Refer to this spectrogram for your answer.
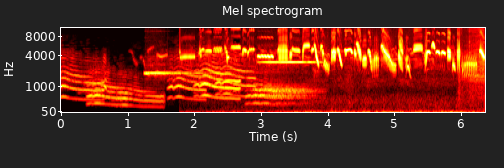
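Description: Layered bird song fills the scene: mewing, slurred calls at first, then a dense chorus of bright, rapid chirps and whistling trills, close and continuous with no voices.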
